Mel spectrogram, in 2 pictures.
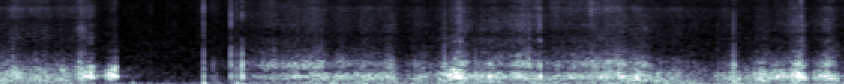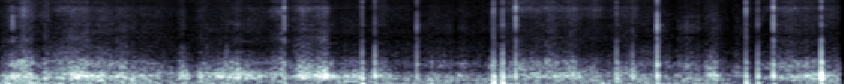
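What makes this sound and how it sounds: A small, hollow blue plastic soap case is tapped and scratched with long nails. The result is a quiet, steady stream of dry scratching and rubbing, with light taps that give a hollow, low-mid tone. The taps are short and die away almost at once.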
